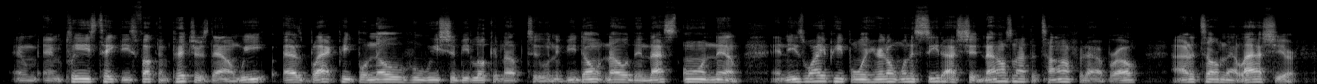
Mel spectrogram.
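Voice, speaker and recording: Speaking at a medium pitch, a man keeps a moderate pace. His pitch varies in an ordinary way. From New Jersey. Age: 40s. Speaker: YouTuber. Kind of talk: casual vlog monologue. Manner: animated, profane.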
